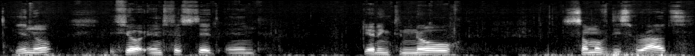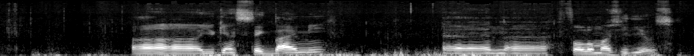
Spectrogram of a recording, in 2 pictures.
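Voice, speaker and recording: The speech moves at a very slow pace with long, frequent pauses and ordinary pitch variation, while noticeable background noise runs underneath. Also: man. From Belgium, Dutch-speaking (Flanders). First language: Dutch. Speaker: travel vlogger. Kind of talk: vlog narration while hiking. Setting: outdoors on a hiking trail. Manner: hesitant, many fillers.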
